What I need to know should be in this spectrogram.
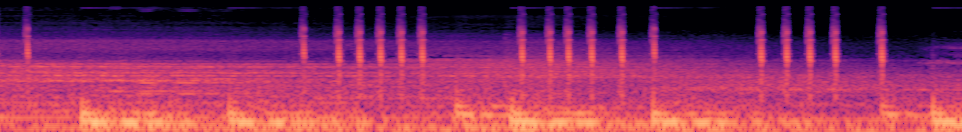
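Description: Menu buttons click in quick bursts.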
